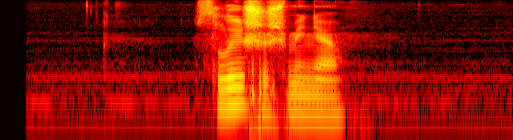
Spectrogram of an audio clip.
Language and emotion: Russian, angry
